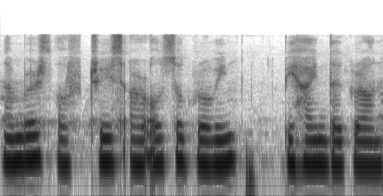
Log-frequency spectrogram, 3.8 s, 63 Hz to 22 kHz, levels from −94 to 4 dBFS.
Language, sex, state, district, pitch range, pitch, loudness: English, female, Nagaland, Kohima, 165-180 Hz, 170 Hz, -13 LUFS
